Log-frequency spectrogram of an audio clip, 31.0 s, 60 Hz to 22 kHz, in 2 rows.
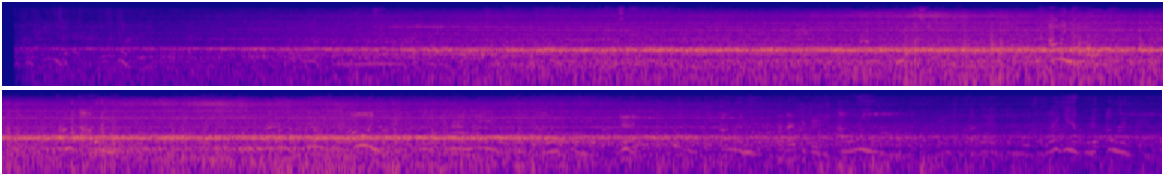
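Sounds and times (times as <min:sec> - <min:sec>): trains rumbling on tracks: 0:00.2 - 0:30.9
steady high whine: 0:01.0 - 0:30.9.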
